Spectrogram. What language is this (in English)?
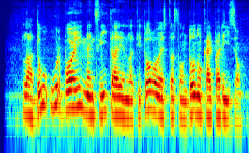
Esperanto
